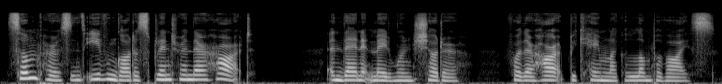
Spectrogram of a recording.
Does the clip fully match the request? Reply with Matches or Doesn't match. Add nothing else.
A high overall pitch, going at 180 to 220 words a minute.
Matches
